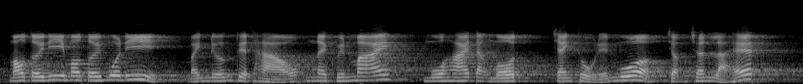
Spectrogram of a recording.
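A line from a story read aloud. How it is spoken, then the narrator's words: Loud vendor's call. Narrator (Vietnamese): Tuyết lớn tiếng gọi mời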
